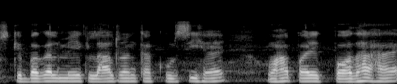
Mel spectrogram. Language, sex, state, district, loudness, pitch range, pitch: Hindi, male, Jharkhand, Palamu, -18 LUFS, 140-150 Hz, 145 Hz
